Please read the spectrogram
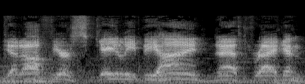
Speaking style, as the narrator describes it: Brenwar roared

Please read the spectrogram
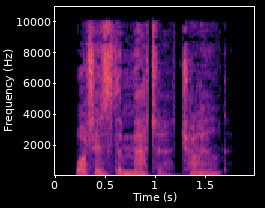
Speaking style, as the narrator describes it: Cat gasped

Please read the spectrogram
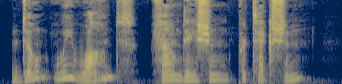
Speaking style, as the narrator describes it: said Pellerat softly

